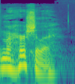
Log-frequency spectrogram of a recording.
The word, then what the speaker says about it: Mahershala: It's Mahershala. I'm telling you.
